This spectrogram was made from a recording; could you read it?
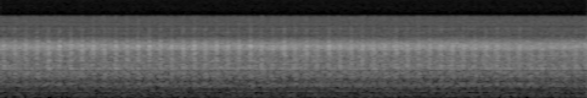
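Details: Engine at idle with a light regular knock, roughly two per second, over a steady idle; the cause is not stated.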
